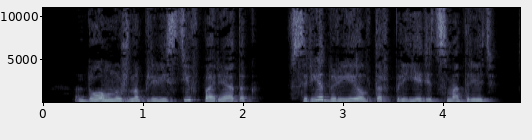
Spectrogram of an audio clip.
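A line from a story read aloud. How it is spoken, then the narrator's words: Plain. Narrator (Russian): сказала мать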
